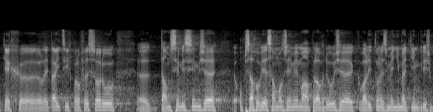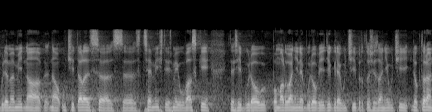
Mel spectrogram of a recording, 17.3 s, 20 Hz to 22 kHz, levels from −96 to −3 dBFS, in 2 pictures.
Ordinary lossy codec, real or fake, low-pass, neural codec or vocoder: AAC, 64 kbps; real; 7.2 kHz; none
